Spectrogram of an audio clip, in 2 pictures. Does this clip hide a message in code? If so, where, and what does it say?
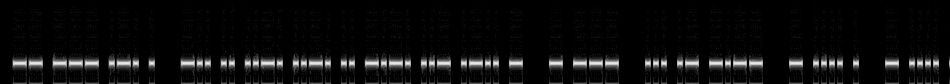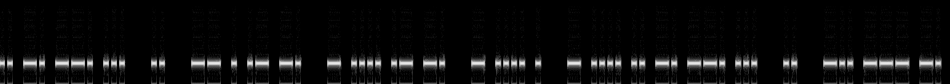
Yes: Morse code from 0.1 to 18.9 s, heard as a keyed tone, about 30 wpm, 1000 Hz. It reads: MORE DIFFICULT TO SAY THE THINGS I MEAN THAN THE THINGS I DON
